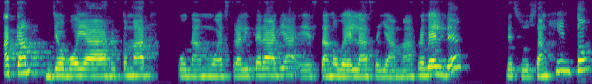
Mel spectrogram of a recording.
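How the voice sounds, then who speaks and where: A woman teacher giving a grammar lesson who explains patiently and keeps checking in with her class through quick tag questions. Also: medium pitch, a little hiss or hum. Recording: dull lo-fi recording.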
